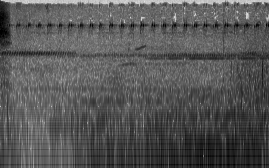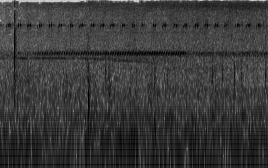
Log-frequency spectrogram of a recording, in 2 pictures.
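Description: Night insects, crickets, calling: a high chirp pulsing evenly about six times a second over a steady shrill trill that swells for a while past the middle. A low rumble rises underneath over the first few seconds.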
